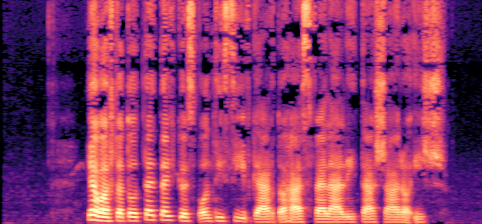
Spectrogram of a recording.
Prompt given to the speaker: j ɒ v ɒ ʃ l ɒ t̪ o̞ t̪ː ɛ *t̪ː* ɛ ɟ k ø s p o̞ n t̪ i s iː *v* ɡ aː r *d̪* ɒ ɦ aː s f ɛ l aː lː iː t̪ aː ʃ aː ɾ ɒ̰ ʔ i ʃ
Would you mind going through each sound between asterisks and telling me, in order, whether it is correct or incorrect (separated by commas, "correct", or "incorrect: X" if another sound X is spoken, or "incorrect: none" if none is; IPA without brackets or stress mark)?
correct, correct, correct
